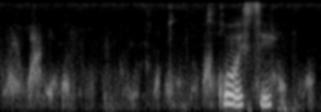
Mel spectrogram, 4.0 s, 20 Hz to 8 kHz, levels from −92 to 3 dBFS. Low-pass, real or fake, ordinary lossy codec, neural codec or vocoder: 7.2 kHz; fake; Opus, 16 kbps; codec, 16 kHz, 1 kbps, FunCodec, trained on Chinese and English, 50 frames a second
